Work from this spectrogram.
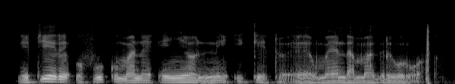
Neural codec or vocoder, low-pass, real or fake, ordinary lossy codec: none; 7.2 kHz; real; Opus, 16 kbps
